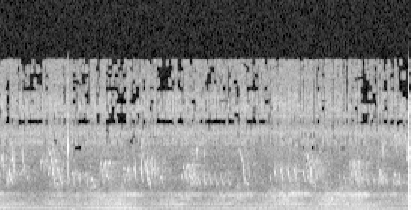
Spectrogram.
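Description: Outdoor garden ambience: small birds twittering faintly over a steady low hum, with one sharp knock near the end.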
